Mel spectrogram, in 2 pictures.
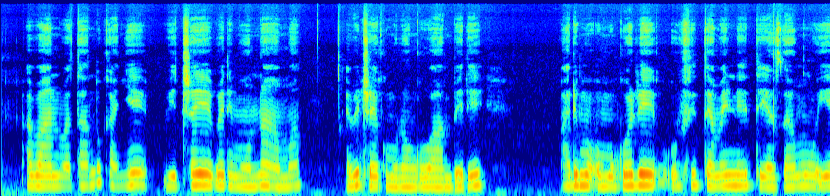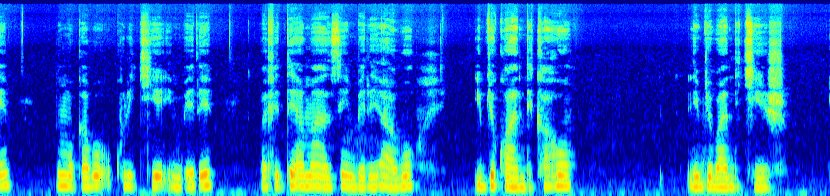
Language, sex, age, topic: Kinyarwanda, female, 18-24, government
